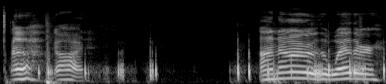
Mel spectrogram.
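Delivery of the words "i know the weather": exclaiming. Real, not acted. Exclaims about snow.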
